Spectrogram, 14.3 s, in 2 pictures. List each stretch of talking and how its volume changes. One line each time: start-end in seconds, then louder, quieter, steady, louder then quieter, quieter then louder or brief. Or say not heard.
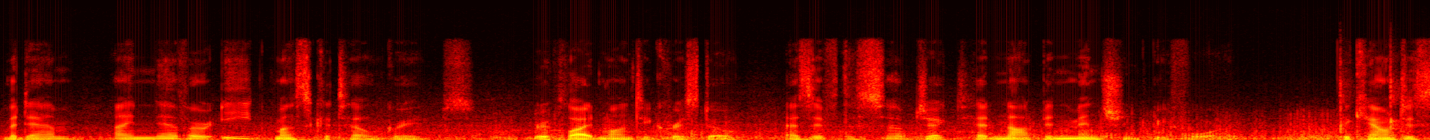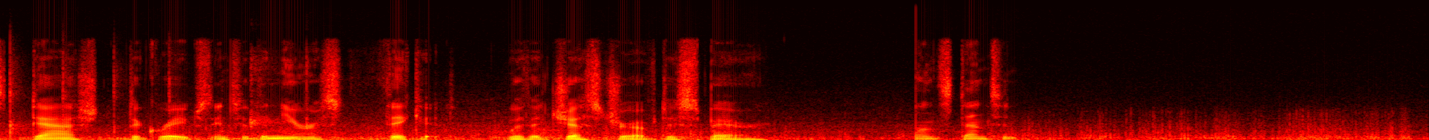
0.0-11.1 steady
11.7-12.2 brief.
